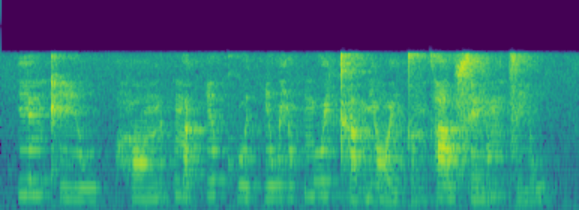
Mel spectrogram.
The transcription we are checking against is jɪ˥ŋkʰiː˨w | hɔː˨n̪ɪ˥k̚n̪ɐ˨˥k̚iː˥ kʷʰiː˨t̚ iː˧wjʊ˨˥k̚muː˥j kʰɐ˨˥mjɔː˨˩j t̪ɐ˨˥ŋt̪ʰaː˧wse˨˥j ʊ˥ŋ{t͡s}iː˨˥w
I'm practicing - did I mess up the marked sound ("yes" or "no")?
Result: no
